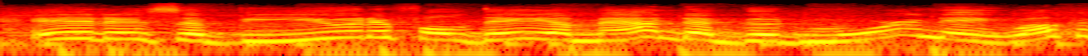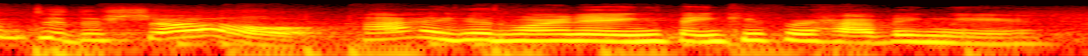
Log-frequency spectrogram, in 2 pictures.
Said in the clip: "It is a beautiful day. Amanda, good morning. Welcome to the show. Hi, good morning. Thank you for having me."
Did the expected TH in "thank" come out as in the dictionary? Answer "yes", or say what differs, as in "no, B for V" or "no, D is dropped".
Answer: yes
